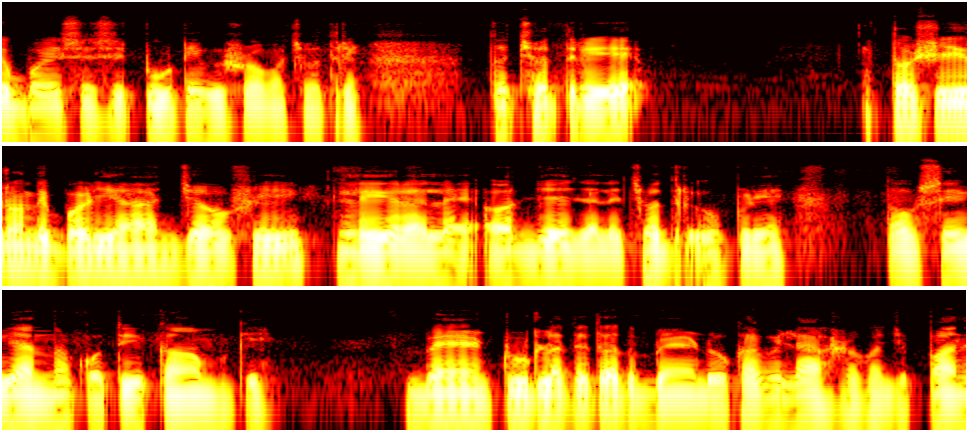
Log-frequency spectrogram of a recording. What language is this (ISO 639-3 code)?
jns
